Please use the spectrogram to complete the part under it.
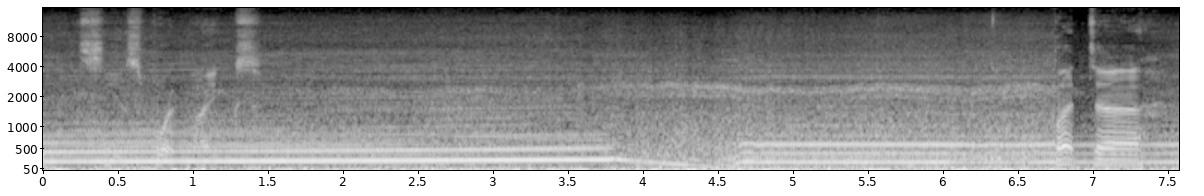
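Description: A Kawasaki Ninja ZX4RR sport bike runs at a steady high-pitched whine while riding, dropping through a gear change midway and climbing again, loud and close with wind rush throughout.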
